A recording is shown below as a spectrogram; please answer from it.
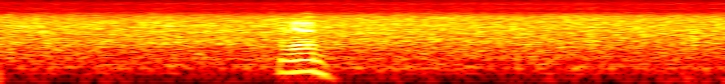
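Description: A shrunken forest river stream, low from hot dry weather, flows with a steady broadband rush close by, while someone speaks one brief word in the middle.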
